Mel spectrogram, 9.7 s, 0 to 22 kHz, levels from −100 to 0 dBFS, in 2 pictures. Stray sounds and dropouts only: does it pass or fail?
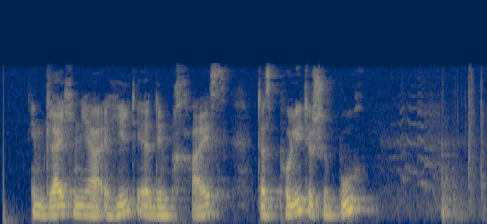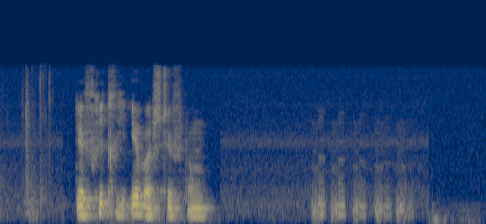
fail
